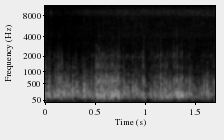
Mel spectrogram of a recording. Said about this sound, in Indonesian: Iya, suaranya ini masuk lagi kenceng banget. Aku sedang di pantai.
